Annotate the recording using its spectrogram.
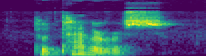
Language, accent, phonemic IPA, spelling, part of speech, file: English, Southern England, /pəˈpævəɹəs/, papaverous, adjective, LL-Q1860 (eng)-papaverous.wav
- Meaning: 1. Of, pertaining to, or characteristic of the poppy 2. Inducing sleep; soporific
